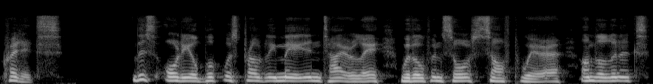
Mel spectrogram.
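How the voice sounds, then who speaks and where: A man's synthetic text-to-speech voice reading scripted audiobook narration in an even, measured way. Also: fairly high pitch, no echo.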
